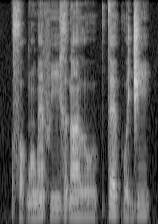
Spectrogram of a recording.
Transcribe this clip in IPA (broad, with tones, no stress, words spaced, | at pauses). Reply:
sɔ˨ɡ͡bɔ̃˨ wɛ̃˦ fiː˧ɣə˧ɗã˧ lu˧ | tɛ˦kʷɛ˨ d͡ʒi˦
